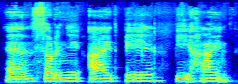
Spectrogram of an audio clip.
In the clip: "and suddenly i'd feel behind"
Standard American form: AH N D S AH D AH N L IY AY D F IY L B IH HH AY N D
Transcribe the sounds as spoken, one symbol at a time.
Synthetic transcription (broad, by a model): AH N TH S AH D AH N IY AY D P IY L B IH HH AY N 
